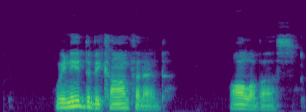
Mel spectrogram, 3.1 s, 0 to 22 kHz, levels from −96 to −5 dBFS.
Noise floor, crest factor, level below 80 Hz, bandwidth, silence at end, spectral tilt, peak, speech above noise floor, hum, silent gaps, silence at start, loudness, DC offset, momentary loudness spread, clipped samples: -85 dBFS; 20 dB; -60 dBFS; 7.4 kHz; 0.15 s; -7 dB/octave; -10 dBFS; 58 dB; none; none; 0.55 s; -28 LUFS; under 0.1%; 12 LU; under 0.1%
